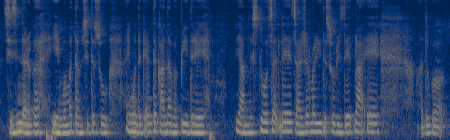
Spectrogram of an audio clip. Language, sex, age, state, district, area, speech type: Manipuri, female, 30-45, Manipur, Tengnoupal, rural, spontaneous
